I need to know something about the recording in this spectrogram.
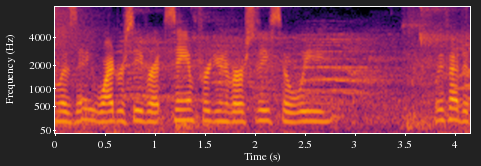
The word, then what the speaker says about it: Samford: And I said, "You're saying it wrong. It's Sanford." And he's like, "No, Samford."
